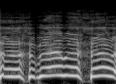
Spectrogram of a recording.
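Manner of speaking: high, loud burst of laughter. Real, not acted. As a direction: cackle at the chaos. Laughing at panicking buyers.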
